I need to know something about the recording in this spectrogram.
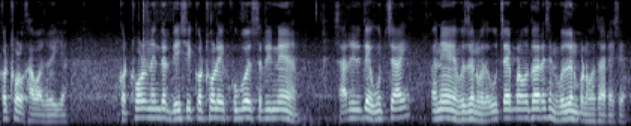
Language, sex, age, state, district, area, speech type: Gujarati, male, 30-45, Gujarat, Rajkot, rural, spontaneous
